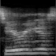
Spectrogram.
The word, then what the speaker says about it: Sirius: a serious xm and that is pronounced serious is that correct s-i-r-i-u-s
